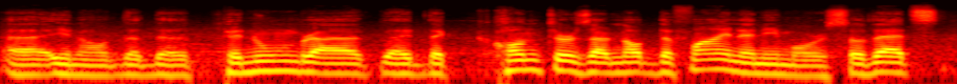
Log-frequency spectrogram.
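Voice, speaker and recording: Male moderator, mid-pitched voice, spontaneous walking art discussion, clear noise of a busy fair behind. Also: moderate pace, darkish tone. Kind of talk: unscripted walking conversation about art.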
